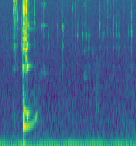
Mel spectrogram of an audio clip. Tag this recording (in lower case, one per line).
liquid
